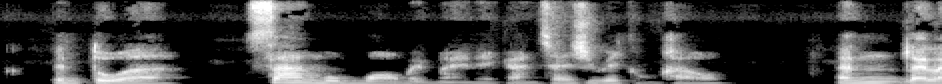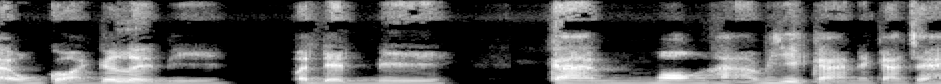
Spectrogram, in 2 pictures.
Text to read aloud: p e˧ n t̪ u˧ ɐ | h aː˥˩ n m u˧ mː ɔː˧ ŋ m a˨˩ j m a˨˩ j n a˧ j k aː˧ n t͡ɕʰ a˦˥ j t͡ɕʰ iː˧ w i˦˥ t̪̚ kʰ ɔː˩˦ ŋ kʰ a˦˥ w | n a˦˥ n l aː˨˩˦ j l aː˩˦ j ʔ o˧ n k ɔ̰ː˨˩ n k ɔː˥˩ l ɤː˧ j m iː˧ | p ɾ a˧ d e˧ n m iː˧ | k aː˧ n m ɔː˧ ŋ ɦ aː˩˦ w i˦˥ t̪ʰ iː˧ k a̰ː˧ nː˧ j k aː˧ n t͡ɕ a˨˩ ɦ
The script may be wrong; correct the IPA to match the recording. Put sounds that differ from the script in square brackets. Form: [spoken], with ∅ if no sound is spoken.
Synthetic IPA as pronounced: p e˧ n t̪ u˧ ɐ | [s] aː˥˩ [ŋ] m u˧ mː ɔː˧ ŋ m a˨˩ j m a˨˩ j n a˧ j k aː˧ n t͡ɕʰ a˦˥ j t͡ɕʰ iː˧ w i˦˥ t̪̚ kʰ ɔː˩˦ ŋ kʰ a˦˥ w | n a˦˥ n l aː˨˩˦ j l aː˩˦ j ʔ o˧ [ŋ] k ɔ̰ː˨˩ n k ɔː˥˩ l ɤː˧ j m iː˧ | p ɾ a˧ d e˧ n m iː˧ | k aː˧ n m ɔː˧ ŋ ɦ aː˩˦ w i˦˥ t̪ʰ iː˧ k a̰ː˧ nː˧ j k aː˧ n t͡ɕ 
